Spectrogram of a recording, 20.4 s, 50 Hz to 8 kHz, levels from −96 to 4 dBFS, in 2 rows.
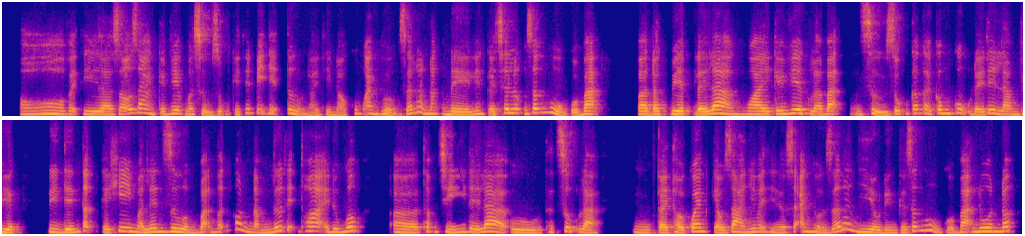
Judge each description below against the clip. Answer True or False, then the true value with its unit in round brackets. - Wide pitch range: False (4.3 semitones)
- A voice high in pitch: True (220 Hz)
